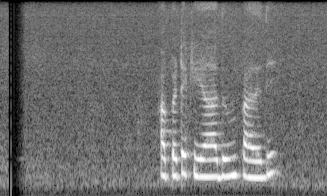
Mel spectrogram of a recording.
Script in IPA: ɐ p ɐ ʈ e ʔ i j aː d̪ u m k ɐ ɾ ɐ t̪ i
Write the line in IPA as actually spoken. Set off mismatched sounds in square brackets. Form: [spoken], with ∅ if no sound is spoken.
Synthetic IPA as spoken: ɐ p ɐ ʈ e [k] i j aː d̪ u m [p] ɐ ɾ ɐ [d̪] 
